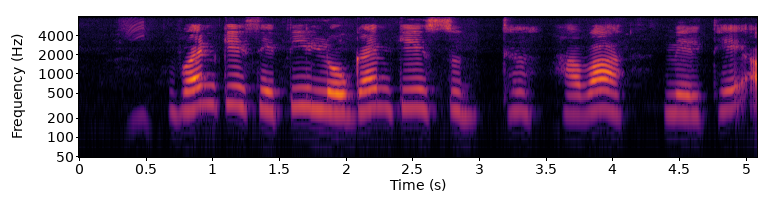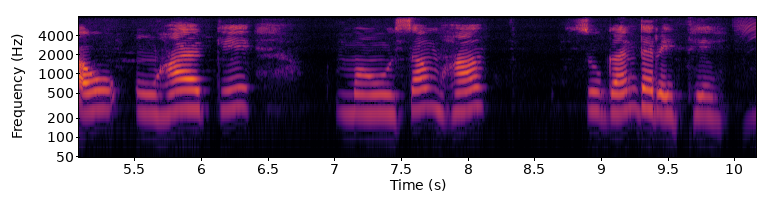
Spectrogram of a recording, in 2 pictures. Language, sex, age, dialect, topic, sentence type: Chhattisgarhi, female, 18-24, Western/Budati/Khatahi, agriculture, statement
